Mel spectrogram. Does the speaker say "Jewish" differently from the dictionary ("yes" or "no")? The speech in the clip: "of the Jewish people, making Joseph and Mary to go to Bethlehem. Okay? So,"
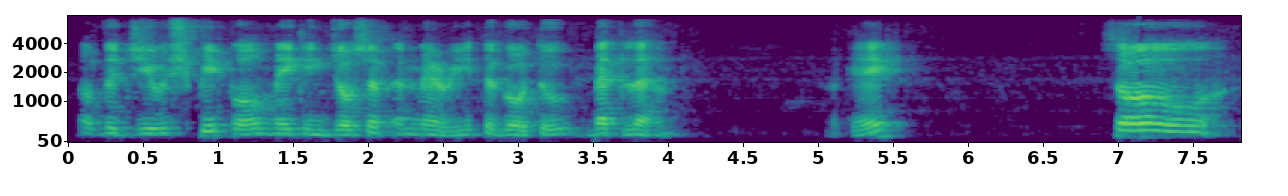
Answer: no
